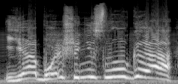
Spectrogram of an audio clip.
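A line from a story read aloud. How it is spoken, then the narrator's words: Yelling from a tree. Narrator (Russian): орал кто-то с акации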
